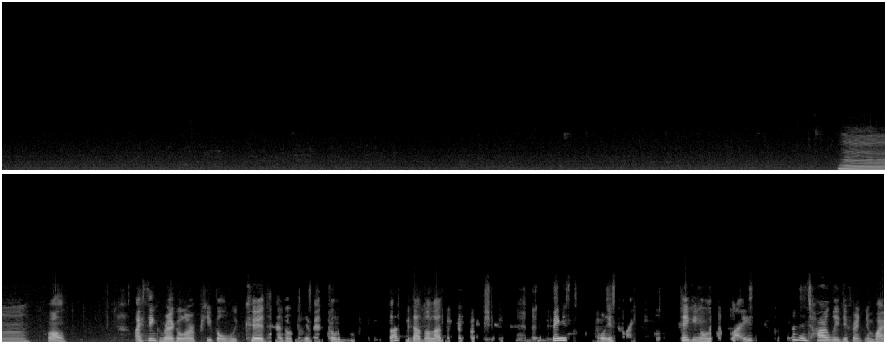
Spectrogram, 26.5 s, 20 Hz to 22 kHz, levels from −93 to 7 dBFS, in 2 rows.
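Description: From 17.25 to 18.17 s you can hear a second talker faintly underneath, about 20 dB below the main speech. That's the other side's voice leaking through, likely because the far end's loudspeaker output got back into the microphone and the echo canceller didn't fully remove it. It comes back for a longer stretch from 18.83 to 23.15 s, and again from 23.69 to 25.07 s, each time sitting low behind the speech.

Overlapping that, from 17.28 to 22.74 s the main speech keeps dipping and dropping out in pieces, adding up to roughly three seconds, with the deepest drops around 40 dB. That's speech suppressed in double talk, likely because the canceller couldn't separate the local talker from the echo while both were active and turned everything down. It happens again from 23.33 to 25.14 s, about a second in total, so the speech sounds chopped right where the leak is playing.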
